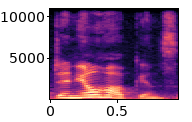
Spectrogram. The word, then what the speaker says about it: Danielle Hopkins: Yep, Danielle Hopkins.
